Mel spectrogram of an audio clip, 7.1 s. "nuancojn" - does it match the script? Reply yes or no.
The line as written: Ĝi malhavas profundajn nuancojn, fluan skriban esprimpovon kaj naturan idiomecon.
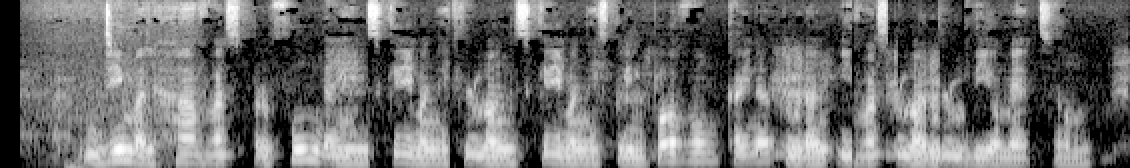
no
